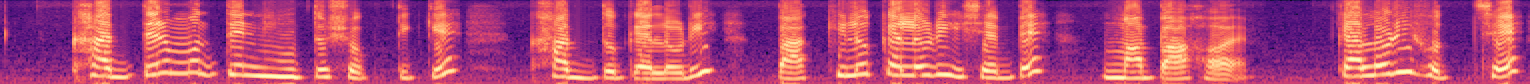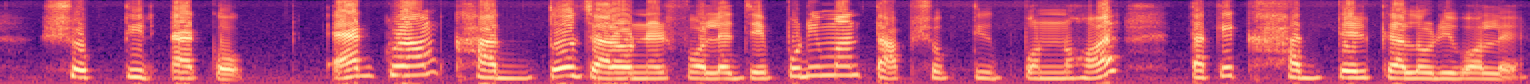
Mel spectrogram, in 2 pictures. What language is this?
Bangla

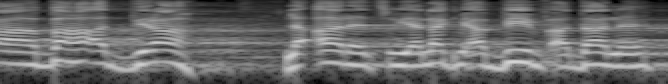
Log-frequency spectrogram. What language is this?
Hebrew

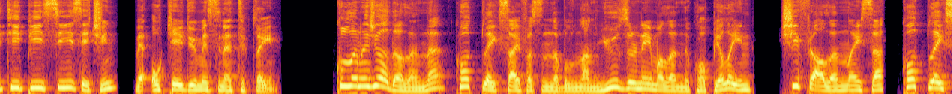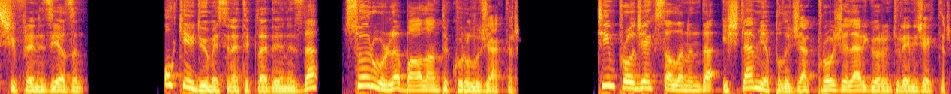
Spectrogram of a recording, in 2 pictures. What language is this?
Turkish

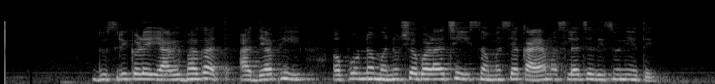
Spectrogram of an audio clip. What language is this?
Marathi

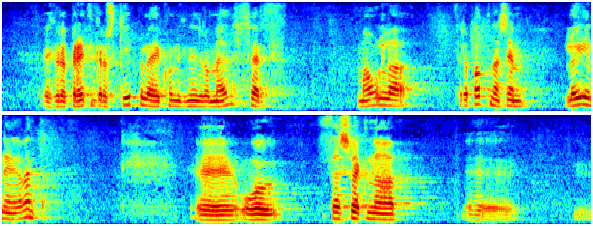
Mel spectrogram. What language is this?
Icelandic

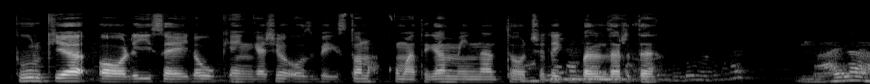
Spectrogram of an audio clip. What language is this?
Uzbek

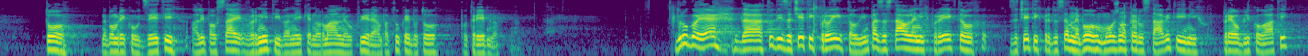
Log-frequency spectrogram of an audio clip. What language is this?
Slovenian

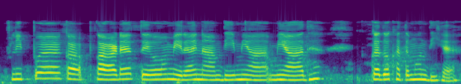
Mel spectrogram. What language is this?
Punjabi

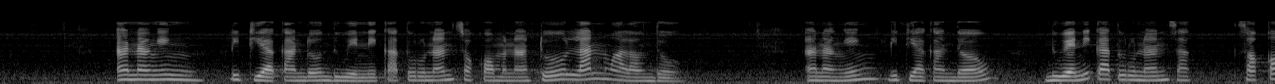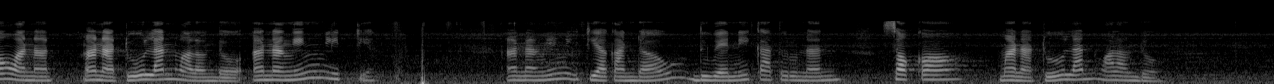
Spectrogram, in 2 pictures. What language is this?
Javanese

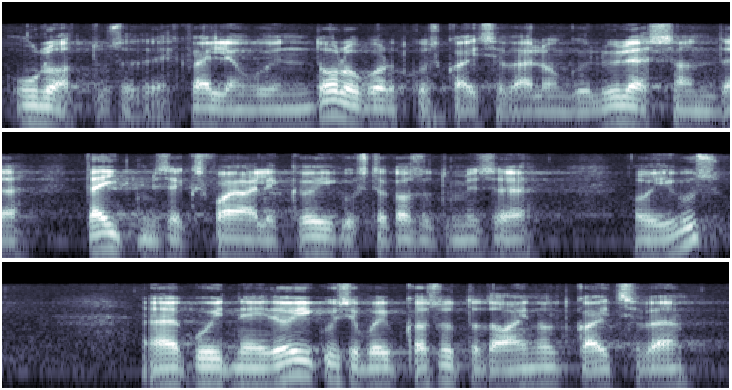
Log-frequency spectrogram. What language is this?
Estonian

